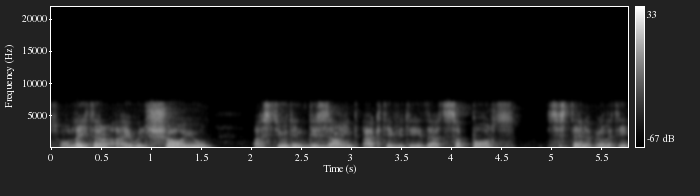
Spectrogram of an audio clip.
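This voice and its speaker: Somewhat breathy, the speaker talks at a moderate pace in an Arabic accent. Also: man, fairly high pitch for a man, fairly even intonation. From Saudi Arabia. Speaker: teacher. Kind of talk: presentation.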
